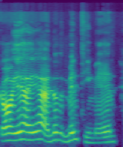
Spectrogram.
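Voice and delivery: high eager fan voice; lightly hammed-up excited fan. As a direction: gush like an eager fan who just spotted him. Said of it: "He's like".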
